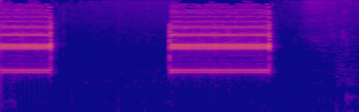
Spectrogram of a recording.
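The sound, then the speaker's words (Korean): A ringback tone sounds twice, two steady buzzy electronic tones about a second each separated by a pause, clear, as a phone call is placed to ask about bonuses, with no talking. “이번 기회에 한번 알아보기로 하고 어딘가로 전화를 합니다.”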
